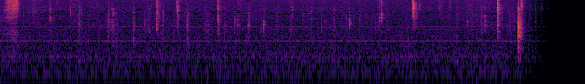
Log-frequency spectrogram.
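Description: A short slurp from a bowl of sukiyaki broth near the start, then faint chewing with scattered small clicks of chopsticks against the bowl and plate, and a sharper clack about ten seconds in. The sound cuts off abruptly just before the end.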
